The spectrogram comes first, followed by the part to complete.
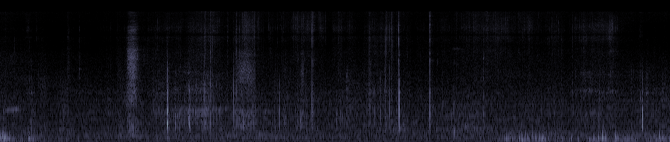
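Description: Quiet outdoor ambience with scattered faint clicks and a few soft low thuds toward the end.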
